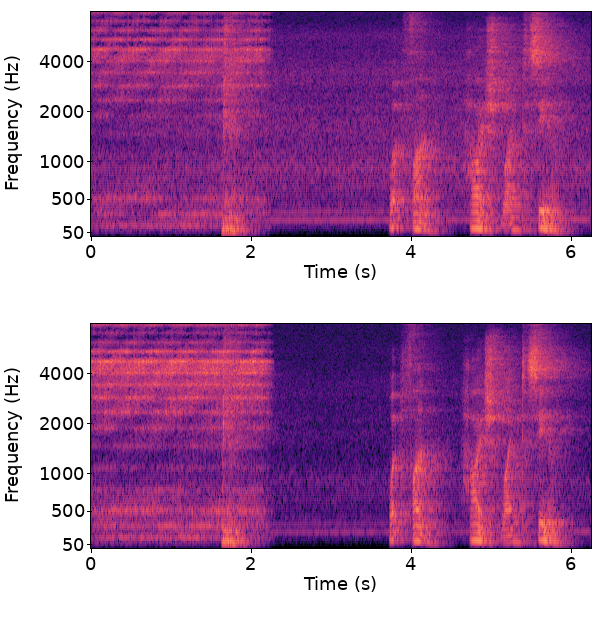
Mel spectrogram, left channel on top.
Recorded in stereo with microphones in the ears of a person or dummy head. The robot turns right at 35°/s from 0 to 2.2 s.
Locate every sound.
1.6 s a thud: 40° right (ahead or behind), 2.5 m; by 2.0 s 25° right (ahead or behind), 2.5 m
3.7 s a man speaking: 45° right (ahead or behind), 1.3 m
